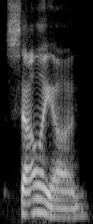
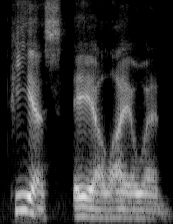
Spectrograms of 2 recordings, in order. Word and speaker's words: Psalion: little bit more about Salion, as we say in English, Salion, but it's pronounced Psalion.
